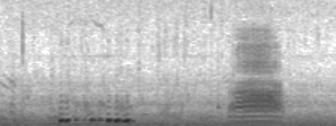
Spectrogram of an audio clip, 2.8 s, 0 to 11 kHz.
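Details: Whooper swans at a marsh pond, filmed in late February around 2 pm, giving a quick run of five nasal honks, followed by a brief burst of broadband noise.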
